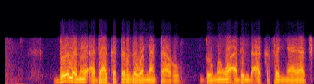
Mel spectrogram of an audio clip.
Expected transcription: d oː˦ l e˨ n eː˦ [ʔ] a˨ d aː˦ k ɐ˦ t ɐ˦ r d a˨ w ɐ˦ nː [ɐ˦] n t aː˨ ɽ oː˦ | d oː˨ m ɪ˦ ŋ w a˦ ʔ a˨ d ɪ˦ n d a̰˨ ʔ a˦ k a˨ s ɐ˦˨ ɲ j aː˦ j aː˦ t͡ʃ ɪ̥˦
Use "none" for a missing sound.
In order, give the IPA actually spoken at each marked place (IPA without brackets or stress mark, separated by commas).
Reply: ʔ, ɐ˨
